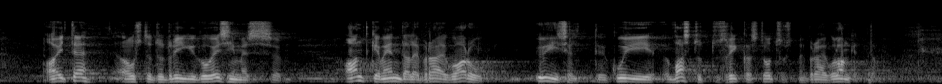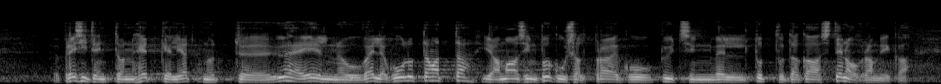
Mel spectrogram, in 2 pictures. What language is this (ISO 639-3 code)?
est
